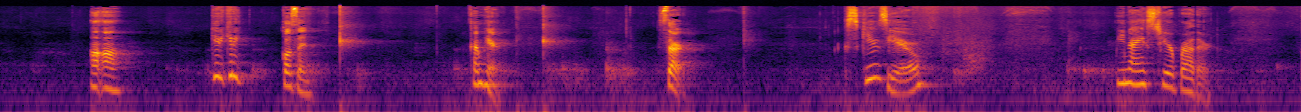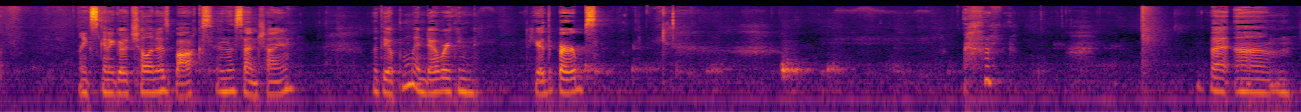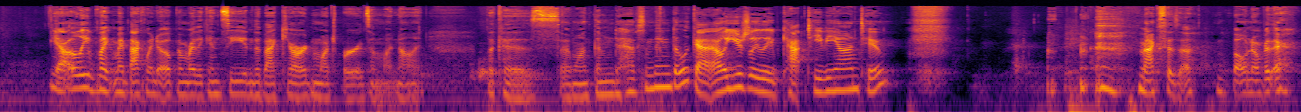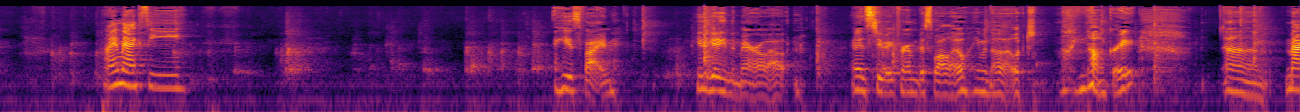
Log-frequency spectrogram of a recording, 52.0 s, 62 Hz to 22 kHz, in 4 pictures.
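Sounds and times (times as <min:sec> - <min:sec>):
low steady hum: 0:00.0 - 0:52.0
dog chewing and gulping: 0:09.8 - 0:11.5, 0:19.0 - 0:22.6, 0:38.0 - 0:40.4, 0:41.0 - 0:46.0.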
